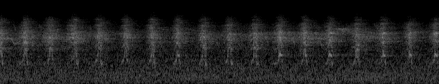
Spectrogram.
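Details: Quieter, faster black woodpecker squeals, about four per second, harsh and regular throughout.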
